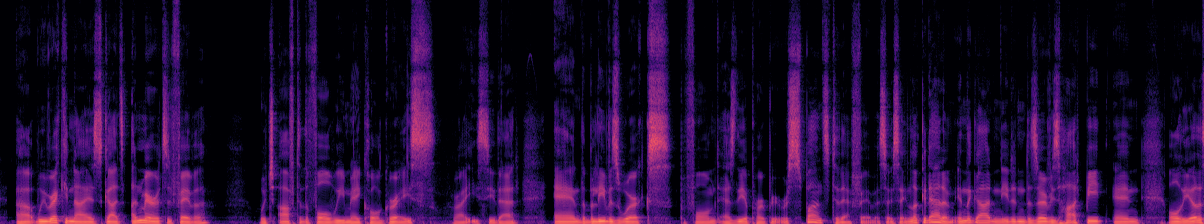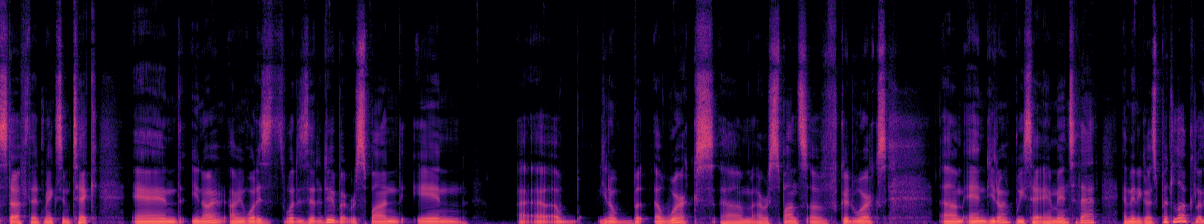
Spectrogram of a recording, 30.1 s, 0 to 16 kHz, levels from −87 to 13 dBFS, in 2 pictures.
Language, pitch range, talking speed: English, 95-120 Hz, 195 wpm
